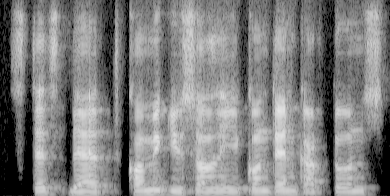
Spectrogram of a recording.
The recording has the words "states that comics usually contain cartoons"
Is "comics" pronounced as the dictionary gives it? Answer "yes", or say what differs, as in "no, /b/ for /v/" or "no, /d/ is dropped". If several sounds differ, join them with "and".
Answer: no, /s/ is dropped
